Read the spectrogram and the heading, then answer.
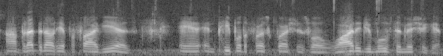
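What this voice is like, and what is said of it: Massachusetts accent. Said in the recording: “And you're from Massachusetts, aren't you? ... I can tell by your accent”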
